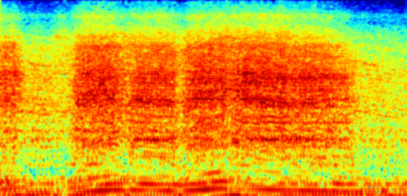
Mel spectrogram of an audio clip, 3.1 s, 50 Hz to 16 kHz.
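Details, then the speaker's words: 4.8 LS-swapped Travelall after replacing spark plugs and plug wires to cure a misfire that flashed the check engine light: V8 revs up and settles cleanly with a steady, even beat, no stumble; running much better. "it's definitely running better holy crap"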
